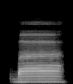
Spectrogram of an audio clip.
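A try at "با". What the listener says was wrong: হ্যাঁ শোনেন, বাকে আরেকটু পাতলা করতে হবে। ব্যা, ব্যা, স্বাভাবিক, ব্যা।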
